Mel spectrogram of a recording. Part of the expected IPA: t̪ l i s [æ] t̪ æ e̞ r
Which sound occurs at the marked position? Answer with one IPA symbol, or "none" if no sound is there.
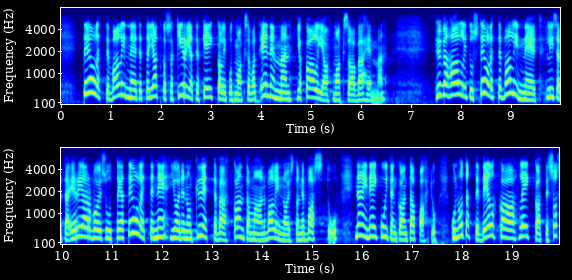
æ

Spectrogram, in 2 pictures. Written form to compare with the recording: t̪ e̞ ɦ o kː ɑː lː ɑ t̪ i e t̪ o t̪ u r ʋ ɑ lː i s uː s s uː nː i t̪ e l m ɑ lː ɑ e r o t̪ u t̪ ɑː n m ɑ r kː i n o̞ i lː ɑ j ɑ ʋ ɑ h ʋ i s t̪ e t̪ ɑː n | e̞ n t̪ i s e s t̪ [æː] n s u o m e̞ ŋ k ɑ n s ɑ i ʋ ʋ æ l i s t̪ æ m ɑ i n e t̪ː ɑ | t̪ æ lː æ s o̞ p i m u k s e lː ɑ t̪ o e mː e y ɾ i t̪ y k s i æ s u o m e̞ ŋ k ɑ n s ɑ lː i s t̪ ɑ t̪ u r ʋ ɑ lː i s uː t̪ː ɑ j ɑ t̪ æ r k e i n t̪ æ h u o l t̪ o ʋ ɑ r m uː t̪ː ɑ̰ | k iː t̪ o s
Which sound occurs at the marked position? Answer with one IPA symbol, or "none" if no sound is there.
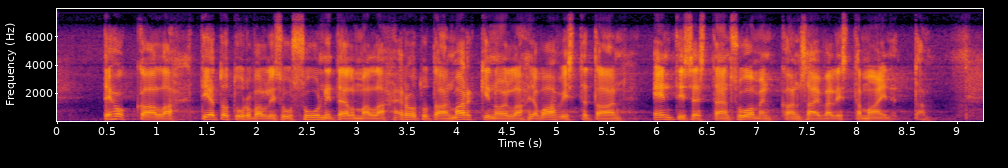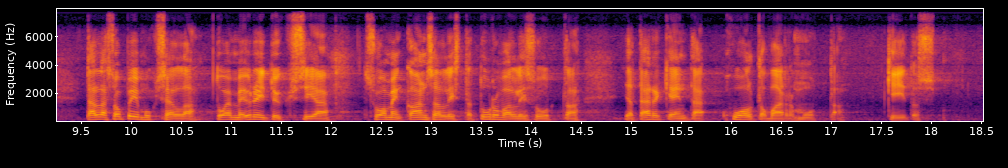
æː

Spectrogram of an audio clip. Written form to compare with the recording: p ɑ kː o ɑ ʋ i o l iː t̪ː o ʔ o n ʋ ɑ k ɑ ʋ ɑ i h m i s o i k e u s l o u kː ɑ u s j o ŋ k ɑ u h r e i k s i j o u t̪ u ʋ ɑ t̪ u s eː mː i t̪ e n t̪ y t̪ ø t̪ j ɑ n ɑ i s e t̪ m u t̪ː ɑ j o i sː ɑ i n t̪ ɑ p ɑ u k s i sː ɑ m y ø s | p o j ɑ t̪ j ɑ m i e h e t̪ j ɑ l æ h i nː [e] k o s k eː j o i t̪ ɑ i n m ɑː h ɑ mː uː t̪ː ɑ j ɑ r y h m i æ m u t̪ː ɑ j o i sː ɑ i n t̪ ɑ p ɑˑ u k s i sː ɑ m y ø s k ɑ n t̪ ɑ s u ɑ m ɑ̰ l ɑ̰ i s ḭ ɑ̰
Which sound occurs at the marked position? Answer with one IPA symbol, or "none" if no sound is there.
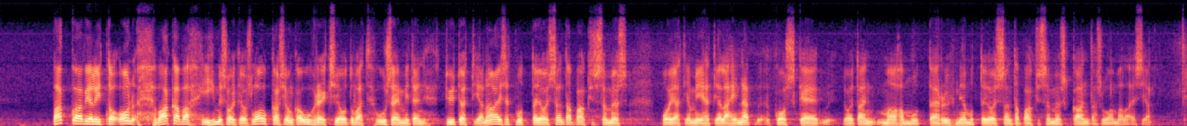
æ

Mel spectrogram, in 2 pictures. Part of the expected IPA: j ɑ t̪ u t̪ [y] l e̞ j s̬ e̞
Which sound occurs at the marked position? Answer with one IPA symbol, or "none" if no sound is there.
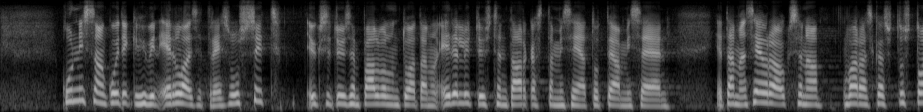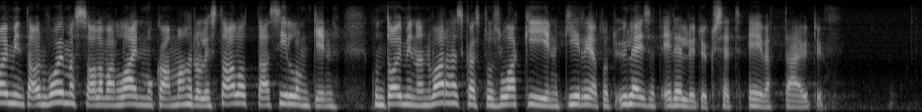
y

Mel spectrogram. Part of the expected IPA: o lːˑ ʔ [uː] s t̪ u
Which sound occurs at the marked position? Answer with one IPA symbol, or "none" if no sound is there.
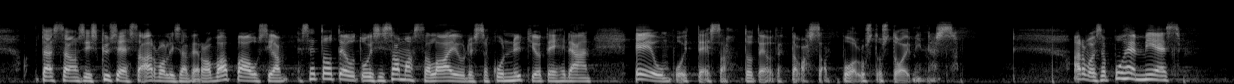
u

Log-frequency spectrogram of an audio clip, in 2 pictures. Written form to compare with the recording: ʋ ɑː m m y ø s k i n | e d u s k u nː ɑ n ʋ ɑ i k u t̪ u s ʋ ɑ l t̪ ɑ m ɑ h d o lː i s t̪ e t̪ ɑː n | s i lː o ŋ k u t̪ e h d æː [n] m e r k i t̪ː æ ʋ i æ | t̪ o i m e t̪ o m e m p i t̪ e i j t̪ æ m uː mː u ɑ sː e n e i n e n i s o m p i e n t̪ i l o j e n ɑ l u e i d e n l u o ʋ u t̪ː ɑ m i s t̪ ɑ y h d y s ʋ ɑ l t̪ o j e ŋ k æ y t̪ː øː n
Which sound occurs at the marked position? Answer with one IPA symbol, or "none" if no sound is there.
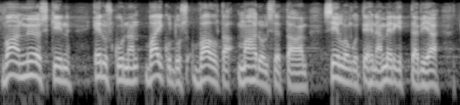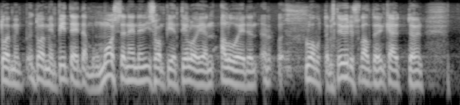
m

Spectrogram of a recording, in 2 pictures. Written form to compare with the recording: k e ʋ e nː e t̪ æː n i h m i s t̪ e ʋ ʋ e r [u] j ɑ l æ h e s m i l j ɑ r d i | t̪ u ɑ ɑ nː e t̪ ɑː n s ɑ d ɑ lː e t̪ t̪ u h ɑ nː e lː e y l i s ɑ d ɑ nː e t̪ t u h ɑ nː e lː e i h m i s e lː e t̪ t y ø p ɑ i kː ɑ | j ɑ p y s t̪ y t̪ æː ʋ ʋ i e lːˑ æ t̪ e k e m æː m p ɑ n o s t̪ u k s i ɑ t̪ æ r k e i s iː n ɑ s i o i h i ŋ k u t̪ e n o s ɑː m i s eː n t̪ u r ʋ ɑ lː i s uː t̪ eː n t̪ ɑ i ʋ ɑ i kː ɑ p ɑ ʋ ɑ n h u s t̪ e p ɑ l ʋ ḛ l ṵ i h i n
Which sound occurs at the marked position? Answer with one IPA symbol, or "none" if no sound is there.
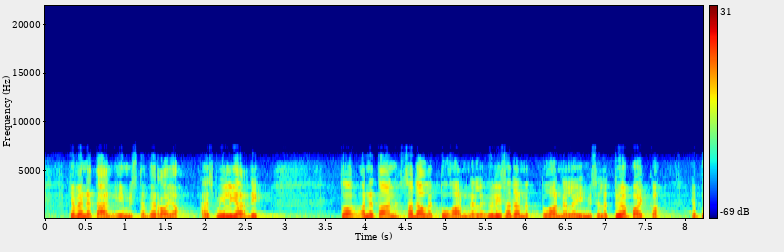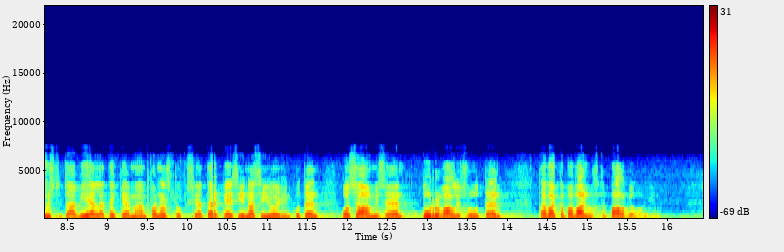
o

